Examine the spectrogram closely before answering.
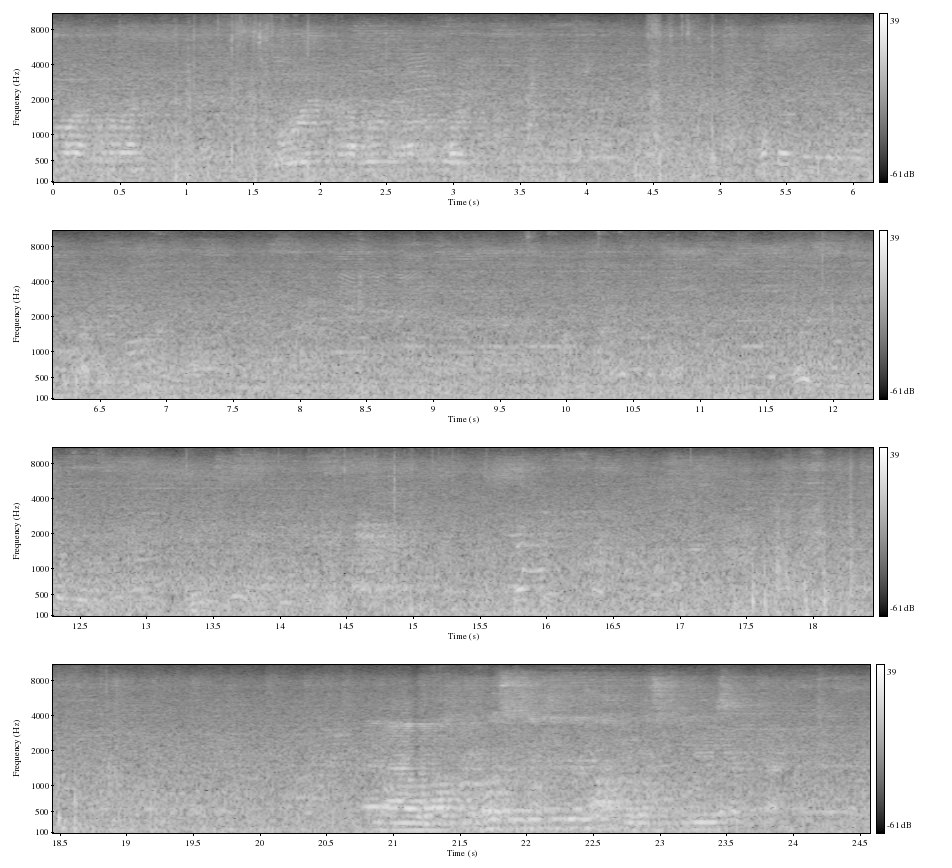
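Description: A woman talks nearby in a large hall.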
